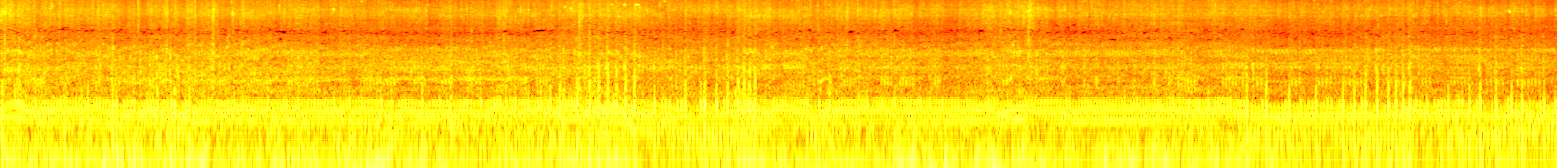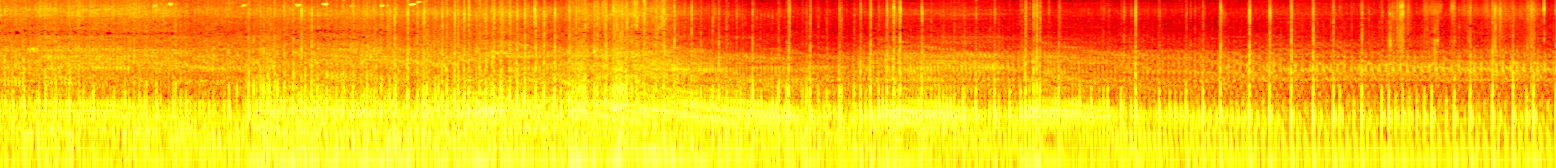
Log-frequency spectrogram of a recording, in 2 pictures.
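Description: Off-road motorcycle engine running as the bike rides over a rocky trail, under a rushing noise. About two-thirds of the way through the rushing drops away, and the engine is heard revving up and down, with rapid clicking.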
